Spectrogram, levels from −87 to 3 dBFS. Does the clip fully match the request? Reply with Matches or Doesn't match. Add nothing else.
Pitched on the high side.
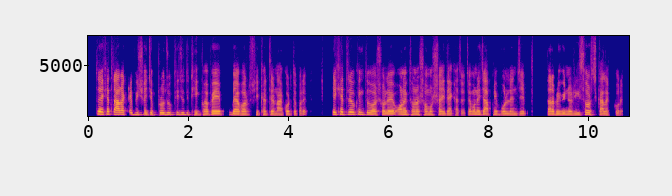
Doesn't match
